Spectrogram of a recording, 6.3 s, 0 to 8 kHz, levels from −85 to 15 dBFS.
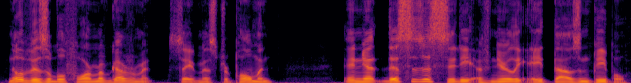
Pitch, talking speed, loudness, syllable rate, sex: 110 Hz, 180 wpm, -20 LUFS, 5.3 syllables/s, male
